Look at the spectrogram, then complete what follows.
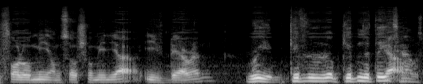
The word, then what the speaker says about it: Yves Baron: Well, look, from the Expat Club, we can strongly recommend Yves Baron. Thank you so much. I pronounced that properly.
